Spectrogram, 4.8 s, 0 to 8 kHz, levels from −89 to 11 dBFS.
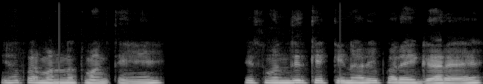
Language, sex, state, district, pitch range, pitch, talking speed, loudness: Hindi, male, Bihar, Saran, 145-170 Hz, 160 Hz, 160 wpm, -24 LUFS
